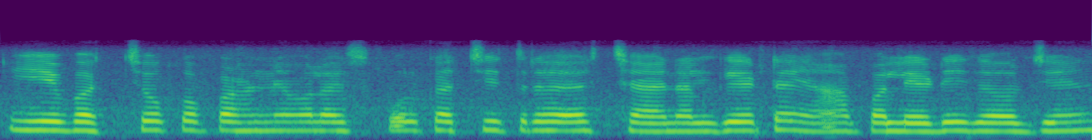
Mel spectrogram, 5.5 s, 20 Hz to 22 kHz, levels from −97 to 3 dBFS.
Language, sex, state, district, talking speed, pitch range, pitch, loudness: Hindi, female, Maharashtra, Mumbai Suburban, 185 wpm, 205-225 Hz, 215 Hz, -15 LUFS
